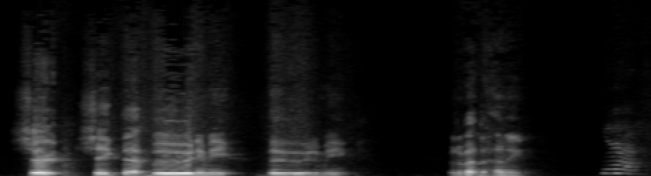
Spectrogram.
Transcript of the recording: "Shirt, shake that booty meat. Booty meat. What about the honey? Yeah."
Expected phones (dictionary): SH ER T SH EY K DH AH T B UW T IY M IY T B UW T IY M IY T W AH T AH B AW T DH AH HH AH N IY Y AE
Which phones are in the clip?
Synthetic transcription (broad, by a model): SH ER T SH EY K DH AH T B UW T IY M IY T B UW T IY M IY T W AH T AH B AW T DH AH HH AH N IY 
